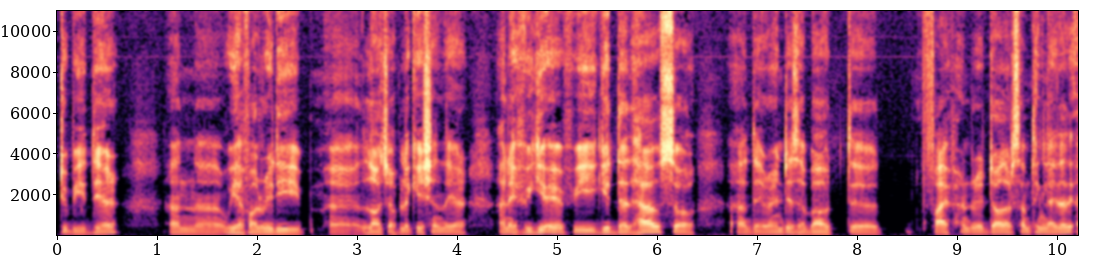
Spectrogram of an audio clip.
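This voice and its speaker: A man in his twenties from Afghanistan, speaking English as an in an interview, halting with many fillers and restarts. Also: medium pitch, no echo, clean studio sound. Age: 20s. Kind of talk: interview answers.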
